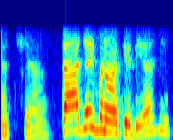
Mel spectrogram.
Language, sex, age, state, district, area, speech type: Punjabi, female, 45-60, Punjab, Fazilka, rural, conversation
